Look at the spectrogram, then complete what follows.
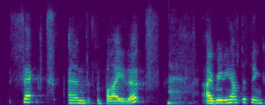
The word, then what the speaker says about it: Sects and Violets: And then coming next year is when we're going to start really on the Bad Moon Rising, and I will pronounce it correctly, Sect and Violets.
